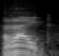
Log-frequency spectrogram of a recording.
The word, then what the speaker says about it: write: Then अगला word है राइट। अब इस राइट वर्ड में W साइलेंट होता है, R के पहले कभी भी अगर W है तो हमेशा साइलेंट हो जाएगा, जैसे WRIST, इसे क्या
